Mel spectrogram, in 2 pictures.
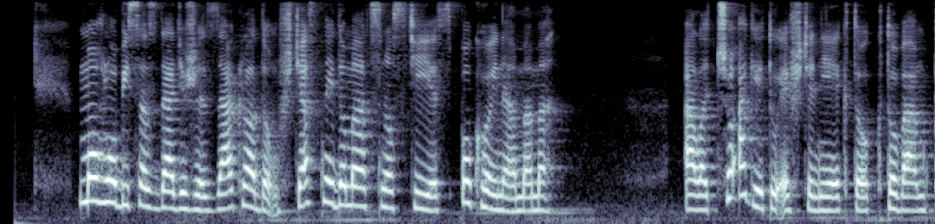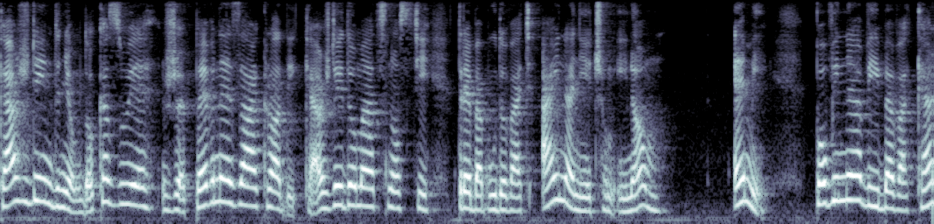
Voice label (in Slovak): zensky hlas voice over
